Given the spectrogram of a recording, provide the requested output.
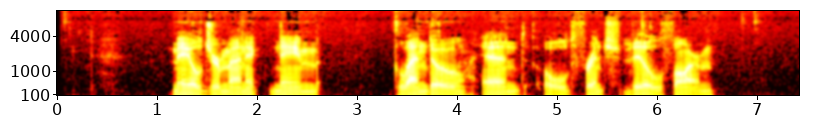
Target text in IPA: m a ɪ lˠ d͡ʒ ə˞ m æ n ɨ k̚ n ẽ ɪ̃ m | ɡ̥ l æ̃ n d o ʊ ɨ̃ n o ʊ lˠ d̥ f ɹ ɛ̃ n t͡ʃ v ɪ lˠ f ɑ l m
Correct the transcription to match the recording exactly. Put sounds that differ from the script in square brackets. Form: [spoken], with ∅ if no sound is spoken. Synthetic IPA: m [e] ɪ lˠ d͡ʒ ə˞ m æ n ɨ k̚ n ẽ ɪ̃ m | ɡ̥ l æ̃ n d o ʊ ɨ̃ n o ʊ lˠ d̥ f ɹ ɛ̃ n t͡ʃ v ɪ lˠ f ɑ [ɹ] m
